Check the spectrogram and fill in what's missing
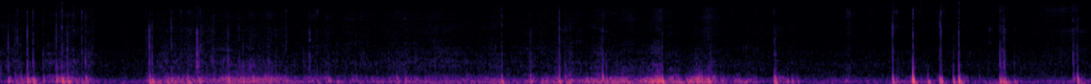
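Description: Long glittery fingernails tap an assembled cardboard jigsaw puzzle showing giraffes and zebras, lying flat on a surface. The taps come in quick, irregular clusters of short, dull, low knocks with soft rustling in between, a few landing sharper and brighter.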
